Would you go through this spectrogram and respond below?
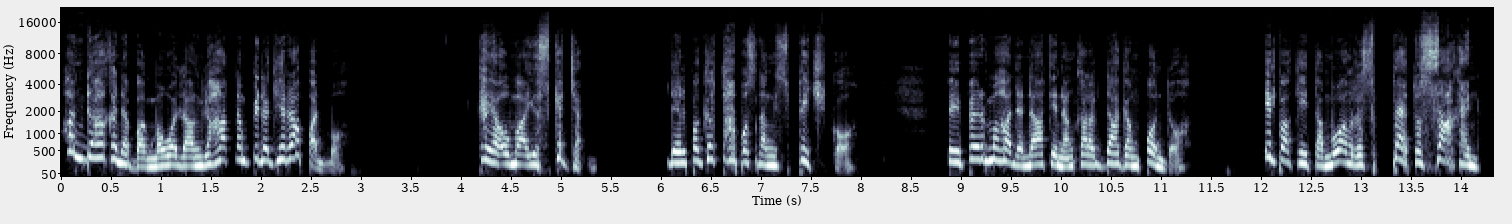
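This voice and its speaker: A woman playing a rich, scheming sixty-year-old matriarch, speaking in an imperious, measured, formal way in an audio drama. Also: medium pitch, very animated, lightly acted. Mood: threatening. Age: older. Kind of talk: dramatized audio story acting. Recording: long hall reverb.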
